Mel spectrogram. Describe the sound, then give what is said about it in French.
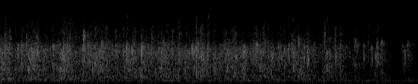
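An audience breaks into steady applause, a dense wash of many hands clapping at an even level for several seconds before it thins and fades out at the end. “Là, vous avez le droit d'applaudir.”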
